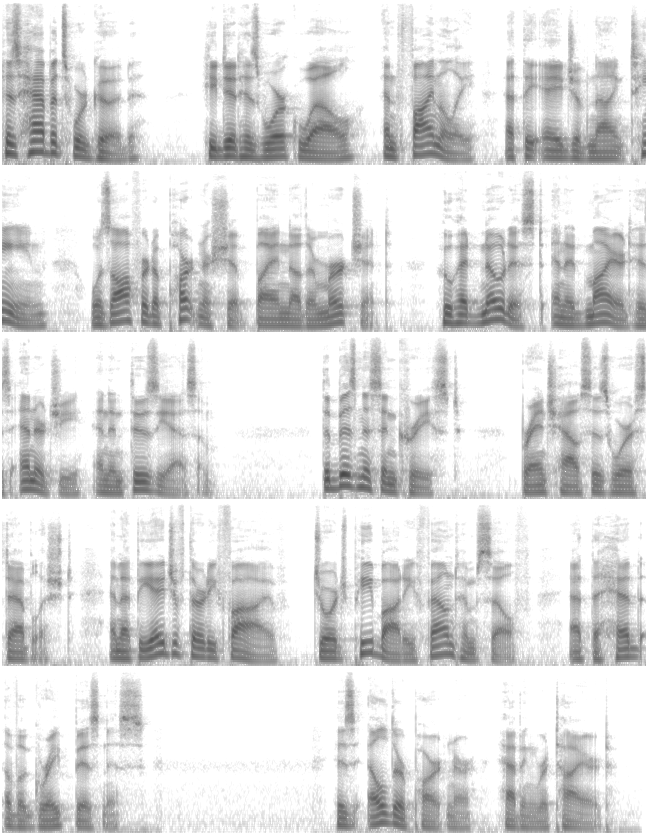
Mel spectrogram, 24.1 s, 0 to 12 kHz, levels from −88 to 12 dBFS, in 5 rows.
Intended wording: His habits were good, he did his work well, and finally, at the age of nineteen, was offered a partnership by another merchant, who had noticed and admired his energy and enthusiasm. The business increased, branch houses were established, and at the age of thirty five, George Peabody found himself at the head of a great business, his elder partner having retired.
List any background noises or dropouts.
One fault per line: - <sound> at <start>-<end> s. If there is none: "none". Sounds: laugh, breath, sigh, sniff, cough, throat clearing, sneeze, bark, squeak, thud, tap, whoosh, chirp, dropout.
none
